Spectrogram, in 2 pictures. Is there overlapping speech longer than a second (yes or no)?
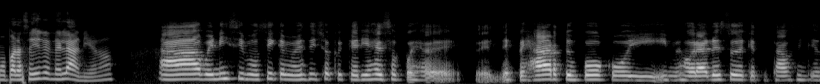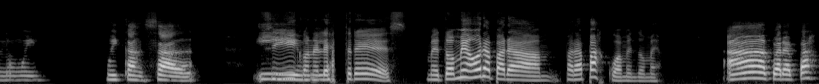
no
